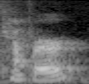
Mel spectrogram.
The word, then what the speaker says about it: kefir: It's called kefir, or sometimes it's pronounced kefir.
